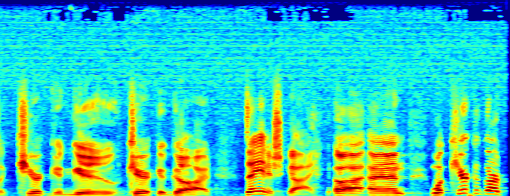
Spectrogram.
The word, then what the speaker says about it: Kierkegaard: How do you pronounce it? Kierkegaard.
